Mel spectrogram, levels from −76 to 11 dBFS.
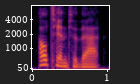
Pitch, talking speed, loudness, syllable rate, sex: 150 Hz, 230 wpm, -18 LUFS, 4.8 syllables/s, male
